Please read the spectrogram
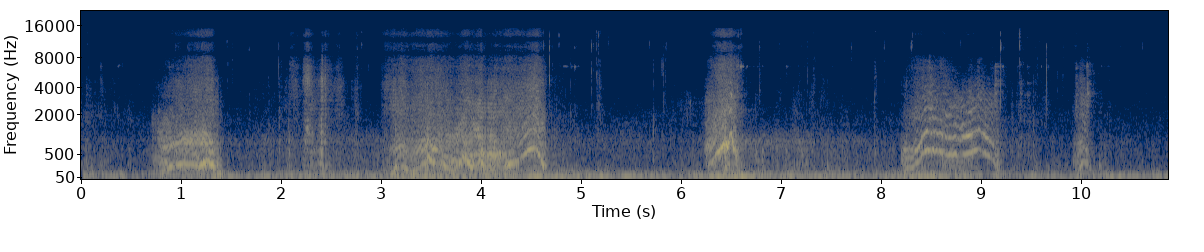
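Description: A zip pulled open or shut in four separate strokes, each a short rasp whose pitch rises and falls with the speed of the pull.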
